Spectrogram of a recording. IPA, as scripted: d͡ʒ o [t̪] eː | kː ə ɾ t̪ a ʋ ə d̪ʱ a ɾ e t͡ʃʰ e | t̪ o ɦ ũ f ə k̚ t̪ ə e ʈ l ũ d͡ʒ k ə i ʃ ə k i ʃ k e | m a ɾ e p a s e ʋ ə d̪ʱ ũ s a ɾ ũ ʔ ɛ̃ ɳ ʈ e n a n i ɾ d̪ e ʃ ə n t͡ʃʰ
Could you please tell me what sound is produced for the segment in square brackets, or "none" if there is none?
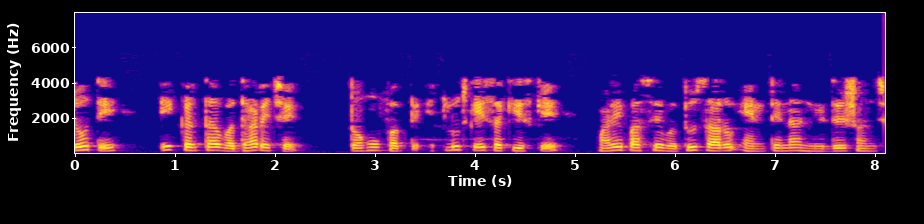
t̪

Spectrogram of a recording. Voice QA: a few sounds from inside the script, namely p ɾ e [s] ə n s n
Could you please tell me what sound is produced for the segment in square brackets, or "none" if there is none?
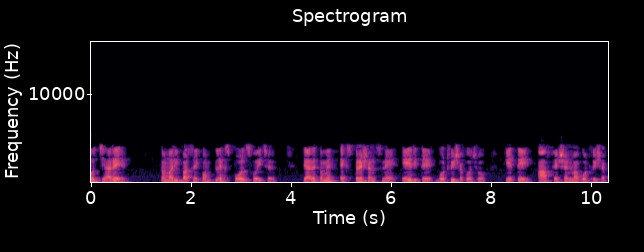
ʃ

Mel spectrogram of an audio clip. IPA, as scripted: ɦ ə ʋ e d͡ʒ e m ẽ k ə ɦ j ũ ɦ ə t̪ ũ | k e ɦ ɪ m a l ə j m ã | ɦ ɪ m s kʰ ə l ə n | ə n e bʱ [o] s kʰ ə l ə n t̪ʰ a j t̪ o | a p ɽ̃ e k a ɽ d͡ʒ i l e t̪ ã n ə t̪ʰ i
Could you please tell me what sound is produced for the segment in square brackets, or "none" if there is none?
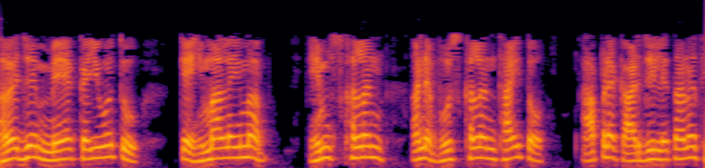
u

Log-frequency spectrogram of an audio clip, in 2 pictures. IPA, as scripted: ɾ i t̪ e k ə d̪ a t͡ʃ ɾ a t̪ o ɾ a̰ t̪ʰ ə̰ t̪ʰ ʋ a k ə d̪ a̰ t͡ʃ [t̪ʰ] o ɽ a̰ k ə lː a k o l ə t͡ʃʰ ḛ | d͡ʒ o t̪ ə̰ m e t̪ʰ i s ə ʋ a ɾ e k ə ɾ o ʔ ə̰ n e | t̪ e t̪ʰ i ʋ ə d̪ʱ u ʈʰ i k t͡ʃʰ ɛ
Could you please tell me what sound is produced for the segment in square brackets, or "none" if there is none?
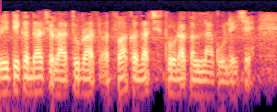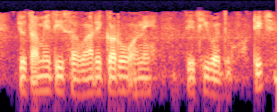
t̪ʰ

